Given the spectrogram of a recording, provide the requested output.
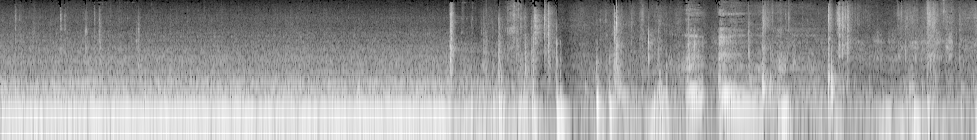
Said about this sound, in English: But let me put my jacket on here and shut the engine off, because we're going to shut it down. So let's do that, and then we'll head in.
